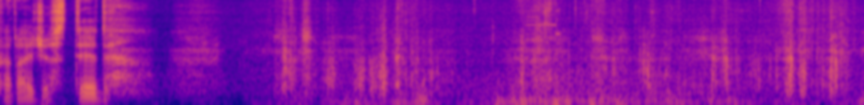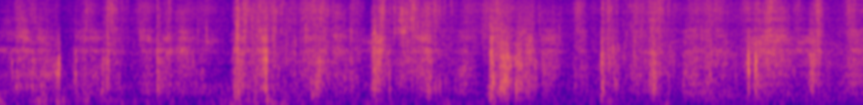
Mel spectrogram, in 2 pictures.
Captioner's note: footsteps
